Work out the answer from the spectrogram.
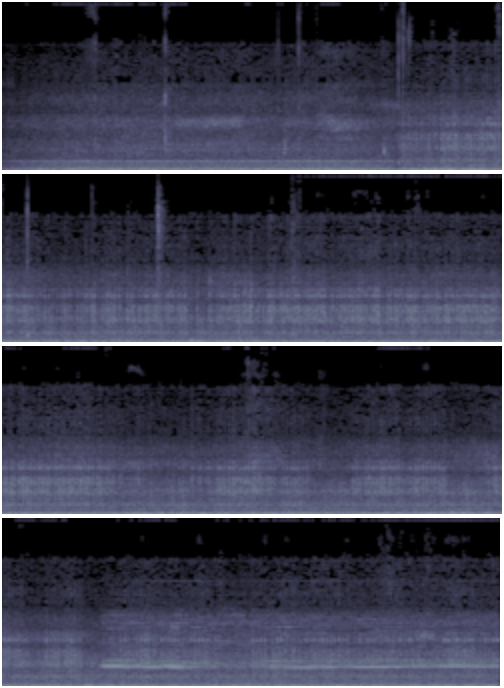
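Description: A passenger train coach in motion: a steady low rumble of the train running. A thin high-pitched squeal joins from about sixteen seconds in.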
